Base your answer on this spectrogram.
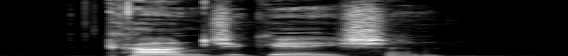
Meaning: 1. The coming together of things; a union 2. The temporary fusion of organisms, especially as part of sexual reproduction 3. Sexual relations within marriage
- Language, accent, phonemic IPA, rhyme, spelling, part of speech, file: English, US, /ˌkɑnd͡ʒəˈɡeɪʃən/, -eɪʃən, conjugation, noun, En-us-conjugation.ogg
